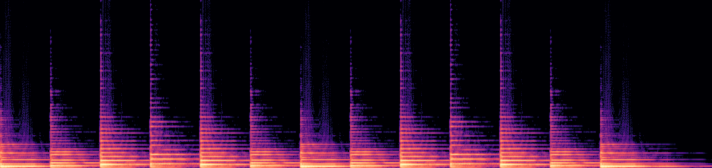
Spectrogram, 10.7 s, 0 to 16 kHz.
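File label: G sharp 7 b9 chord, guitar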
